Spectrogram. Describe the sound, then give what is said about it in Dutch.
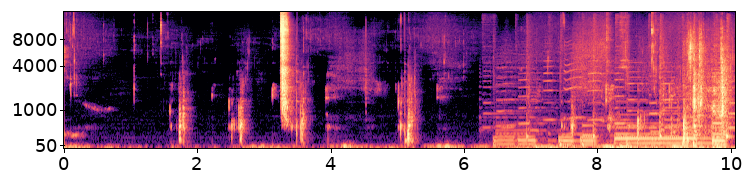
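Someone drinks a drink from a small bottle until it is empty. A few faint, wet gulps and swallows come with short pauses between them, followed by a denser, louder stretch of sound. “ik ga het drankje leeg drinken.”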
